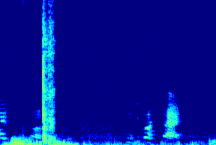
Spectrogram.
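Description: Wind buffeting the microphone in a loud low rumble that eases after the first second, with one sharp knock about half a second in.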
